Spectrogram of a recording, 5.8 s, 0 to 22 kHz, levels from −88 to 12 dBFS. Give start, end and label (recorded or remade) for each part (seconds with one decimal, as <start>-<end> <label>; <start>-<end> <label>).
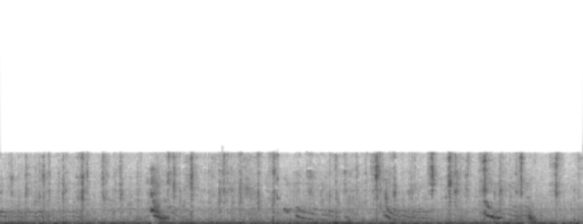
0.0-5.8 recorded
